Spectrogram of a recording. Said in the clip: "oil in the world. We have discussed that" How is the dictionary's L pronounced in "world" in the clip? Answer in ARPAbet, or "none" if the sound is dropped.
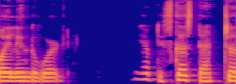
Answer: none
